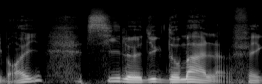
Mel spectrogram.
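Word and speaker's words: Broglie: le duc de Breuil alors ça s'écrit Brogel hein mais ça se dit Breuil si le duc d'Omal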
